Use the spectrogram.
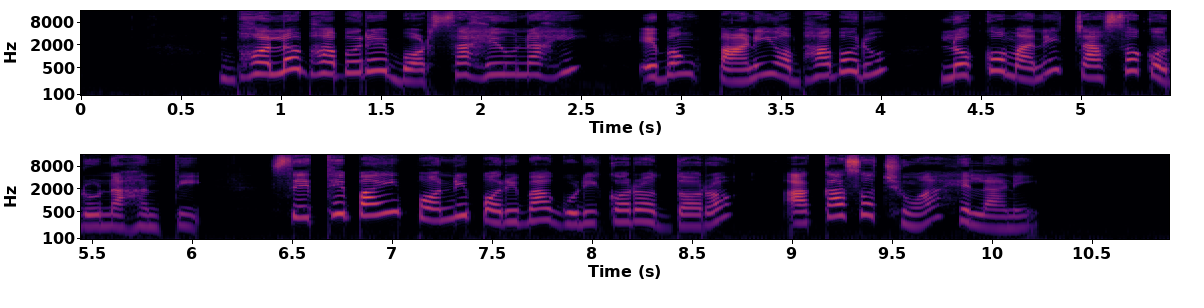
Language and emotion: Odia, neutral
